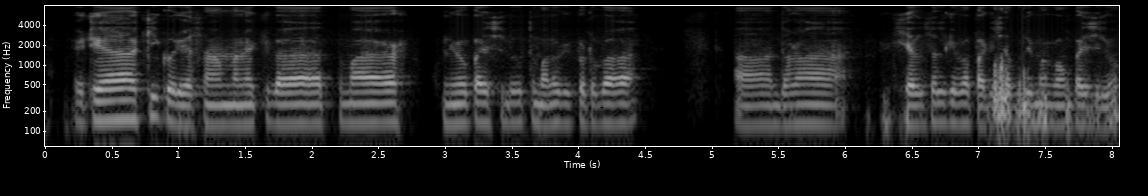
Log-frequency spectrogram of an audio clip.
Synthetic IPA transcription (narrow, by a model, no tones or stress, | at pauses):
etijakikoɹiasamanɛkibatʊmaɹ | kʰunibɔpaɹjsilʊ̃tʊmalʊkekɔtuba | d̪ʱɔɹãkʰɛlsɛlkibapaʈisabulimojɡɔmpajsilʊ̃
